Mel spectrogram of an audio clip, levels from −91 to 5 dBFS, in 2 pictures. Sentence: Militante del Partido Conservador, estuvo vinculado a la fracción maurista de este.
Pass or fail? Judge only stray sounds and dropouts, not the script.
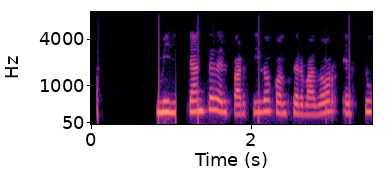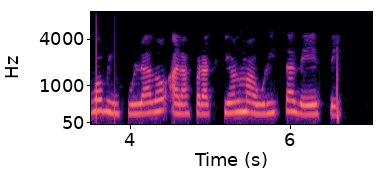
fail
